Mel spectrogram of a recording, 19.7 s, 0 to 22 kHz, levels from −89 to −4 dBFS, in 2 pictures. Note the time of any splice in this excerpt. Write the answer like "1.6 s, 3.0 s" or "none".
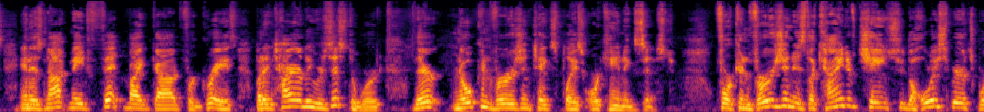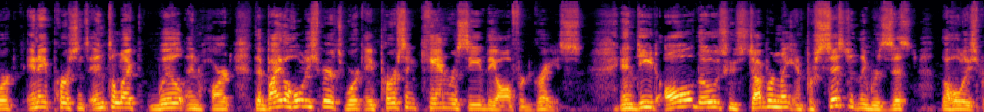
none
